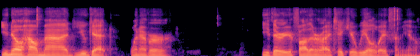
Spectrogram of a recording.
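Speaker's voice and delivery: soft, hushed whispering voice. Speaking in character, trying not to wake a sleeper: whispering. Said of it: "I whisper to her and I say".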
